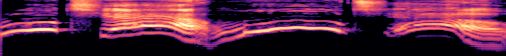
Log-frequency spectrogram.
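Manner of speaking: very high, slow, drawn-out, swooping sing-song voice. Recalling a moment, speaking in a Paulette character voice. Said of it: "in my Paulette voice".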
